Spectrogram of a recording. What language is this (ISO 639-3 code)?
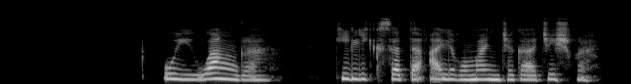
qvl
